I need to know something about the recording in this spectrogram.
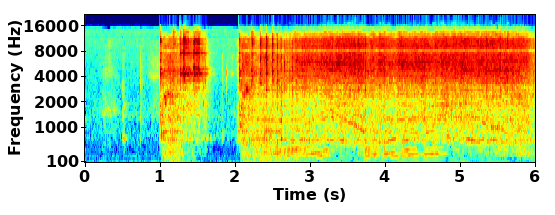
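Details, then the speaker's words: Craftsman DYT4000, cold start: a couple of pulls, then it catches at once and revs up and down crisply; starts cleanly from cold and runs healthy. "yeah freaking cold start all day"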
